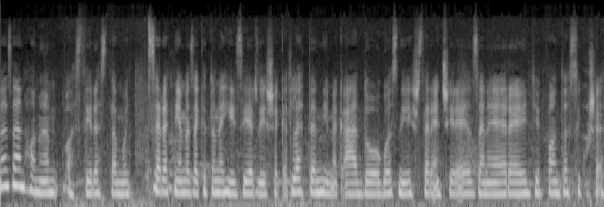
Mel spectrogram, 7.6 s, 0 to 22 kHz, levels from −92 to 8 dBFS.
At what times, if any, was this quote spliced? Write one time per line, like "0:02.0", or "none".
none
